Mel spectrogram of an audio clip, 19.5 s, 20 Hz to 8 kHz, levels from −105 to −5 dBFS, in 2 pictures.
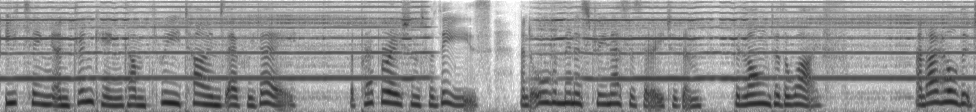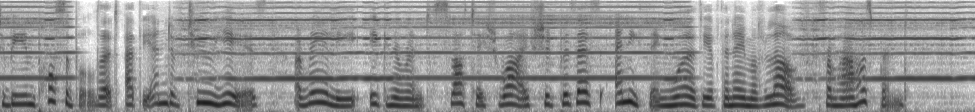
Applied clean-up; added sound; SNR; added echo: none; Bowed string instrument; 6 dB; none.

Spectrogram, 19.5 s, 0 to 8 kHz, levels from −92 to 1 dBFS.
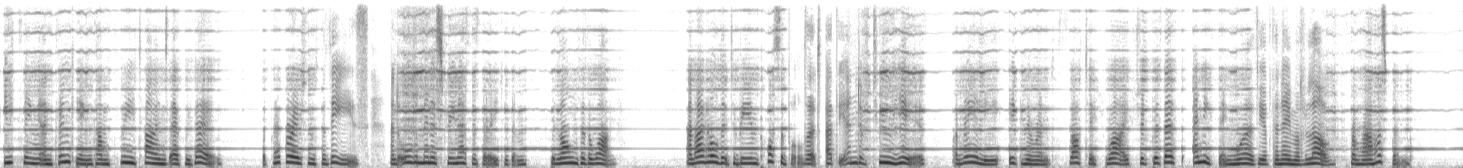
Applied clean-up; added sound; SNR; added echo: neural mask model RNNoise.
